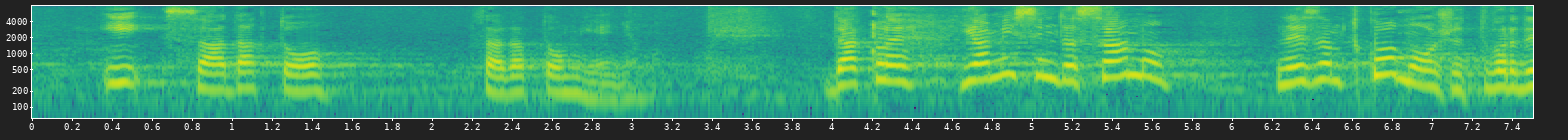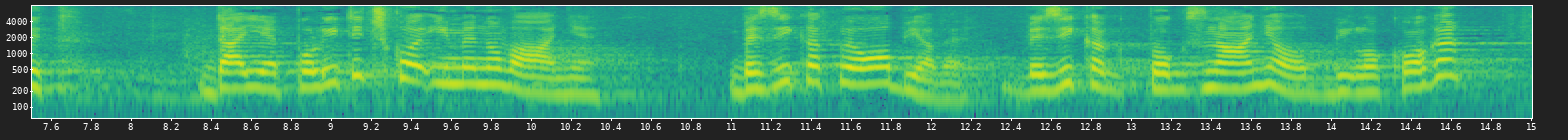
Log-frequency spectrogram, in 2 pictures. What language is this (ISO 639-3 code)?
hrv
